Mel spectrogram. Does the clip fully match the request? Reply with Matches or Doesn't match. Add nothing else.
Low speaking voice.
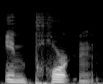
Matches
